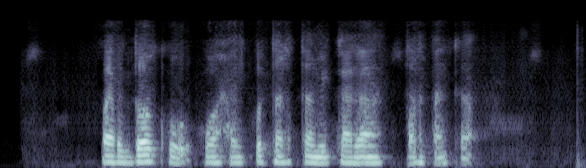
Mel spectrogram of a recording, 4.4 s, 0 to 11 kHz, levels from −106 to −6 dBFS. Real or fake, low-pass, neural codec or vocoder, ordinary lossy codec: fake; 7.2 kHz; codec, 16 kHz, 2 kbps, FreqCodec, smaller model; none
